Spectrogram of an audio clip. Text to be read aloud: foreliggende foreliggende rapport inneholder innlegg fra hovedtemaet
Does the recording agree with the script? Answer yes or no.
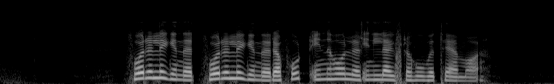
yes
